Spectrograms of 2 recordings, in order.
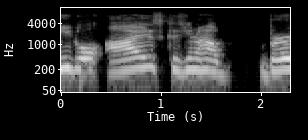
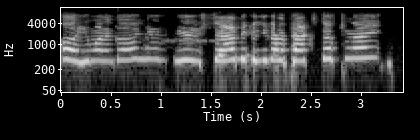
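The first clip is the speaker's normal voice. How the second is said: very high, whiny, teasing mock little-kid voice; 10 semitones higher than usual. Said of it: "she does that impression of me".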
